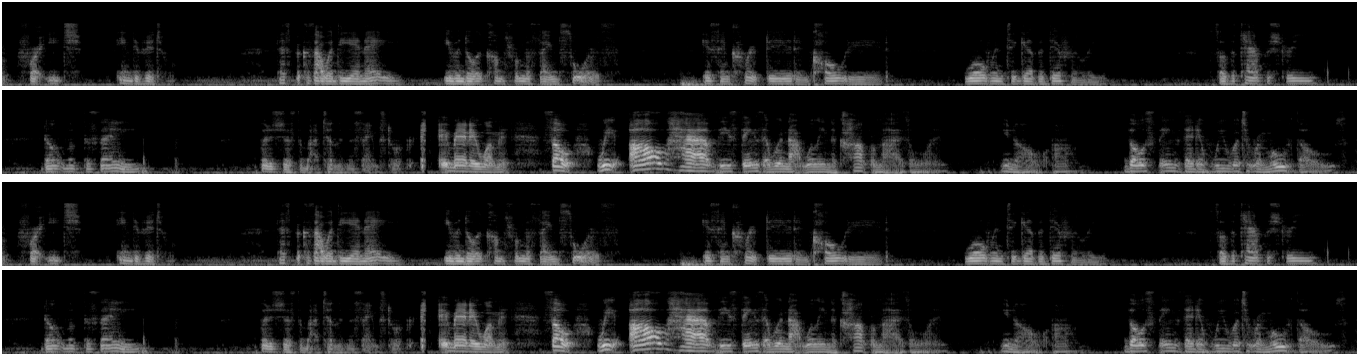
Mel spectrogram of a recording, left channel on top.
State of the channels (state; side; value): identical; both; correlation 1.00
